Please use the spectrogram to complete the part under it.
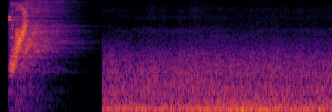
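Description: Jet engines roar as an airliner flies overhead.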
